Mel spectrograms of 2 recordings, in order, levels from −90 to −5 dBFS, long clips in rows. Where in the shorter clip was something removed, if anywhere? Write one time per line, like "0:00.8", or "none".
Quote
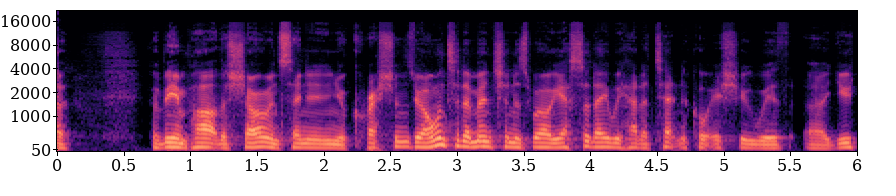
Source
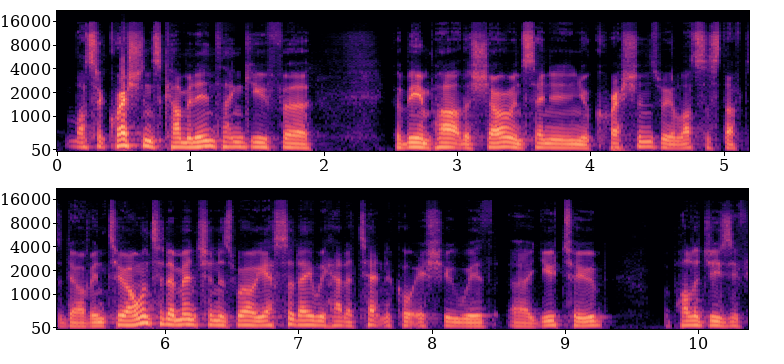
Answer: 0:02.7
